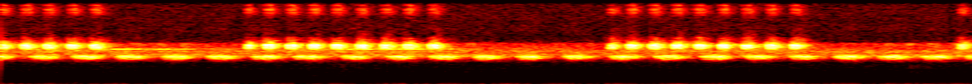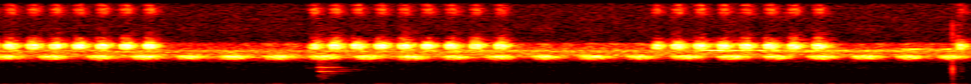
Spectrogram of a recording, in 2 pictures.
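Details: ['Grass insects calling: a steady piercing high trill with regularly spaced bursts of rapid pulsed chirps about every two seconds, a faint low hum, and a brief click near the end.']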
